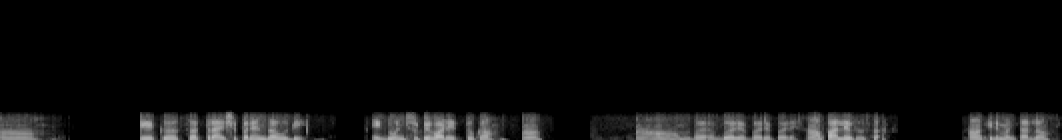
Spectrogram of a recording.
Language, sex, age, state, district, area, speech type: Goan Konkani, female, 18-30, Goa, Canacona, rural, conversation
